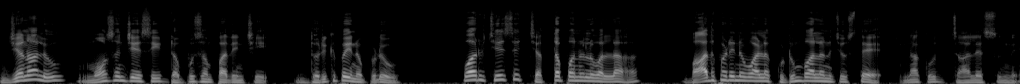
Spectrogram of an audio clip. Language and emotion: Telugu, sad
